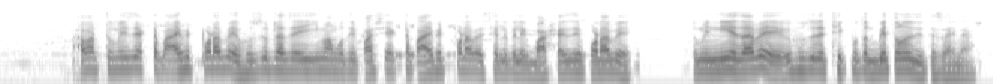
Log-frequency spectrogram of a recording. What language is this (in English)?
Bangla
